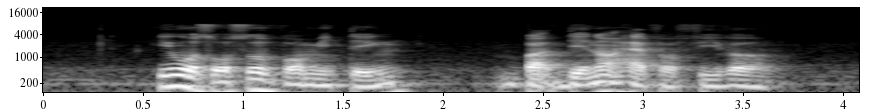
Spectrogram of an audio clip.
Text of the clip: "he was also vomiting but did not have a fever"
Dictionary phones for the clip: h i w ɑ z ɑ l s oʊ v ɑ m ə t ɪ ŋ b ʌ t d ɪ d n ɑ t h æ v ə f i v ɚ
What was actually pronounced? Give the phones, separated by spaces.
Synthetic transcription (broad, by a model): h i w ɑ s ɑ l s oʊ v ɑ m ə t ɪ ŋ b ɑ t d ɪ d n ɑ t h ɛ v ə f i v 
